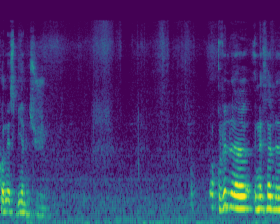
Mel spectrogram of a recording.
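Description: A middle-aged man speaks calmly into a microphone close by, with pauses.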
